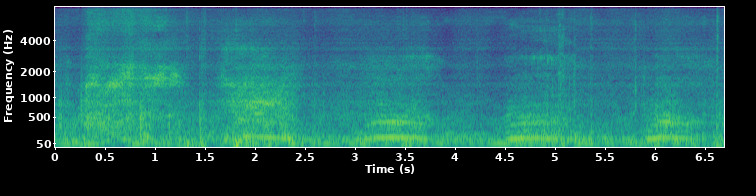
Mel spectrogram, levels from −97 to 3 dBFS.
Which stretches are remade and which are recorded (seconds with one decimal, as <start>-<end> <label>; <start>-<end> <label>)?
0.0-4.6 remade; 4.6-5.2 recorded; 5.2-6.7 remade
